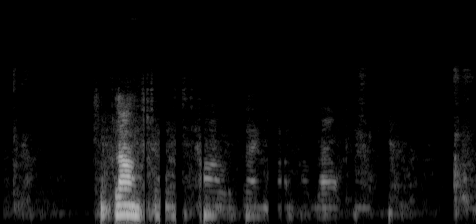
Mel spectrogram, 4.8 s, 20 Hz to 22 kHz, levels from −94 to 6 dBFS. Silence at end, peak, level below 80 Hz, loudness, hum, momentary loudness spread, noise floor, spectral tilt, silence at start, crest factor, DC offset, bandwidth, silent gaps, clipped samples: 1.5 s; -10 dBFS; -74 dBFS; -29 LUFS; none; 27 LU; -85 dBFS; -7.5 dB/octave; 1 s; 26 dB; under 0.1%; 4.9 kHz; 1.60-1.64 s, 1.76-1.81 s, 2.68-2.77 s; under 0.1%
